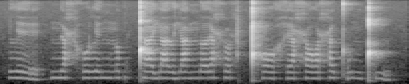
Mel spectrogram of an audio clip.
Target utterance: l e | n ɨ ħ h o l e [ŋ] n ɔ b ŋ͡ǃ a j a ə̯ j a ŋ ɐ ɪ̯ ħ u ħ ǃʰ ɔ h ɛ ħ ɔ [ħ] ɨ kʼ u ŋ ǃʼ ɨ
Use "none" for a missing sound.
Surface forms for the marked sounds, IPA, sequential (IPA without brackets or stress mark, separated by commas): ŋ, ħ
